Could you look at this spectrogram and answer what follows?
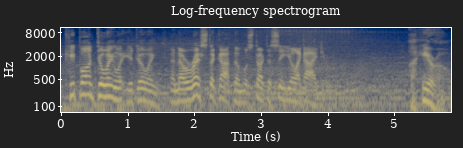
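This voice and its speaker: An actor playing a wary, earnest veteran police commander in a video game, speaking in a clipped way. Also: male voice, mid-range voice, moderate pace, noisy background, close to an everyday voice.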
